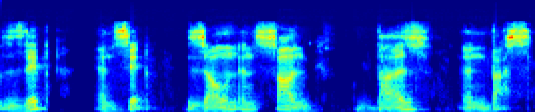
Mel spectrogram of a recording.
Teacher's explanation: the S is voiceless and the Z produces a vibration,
